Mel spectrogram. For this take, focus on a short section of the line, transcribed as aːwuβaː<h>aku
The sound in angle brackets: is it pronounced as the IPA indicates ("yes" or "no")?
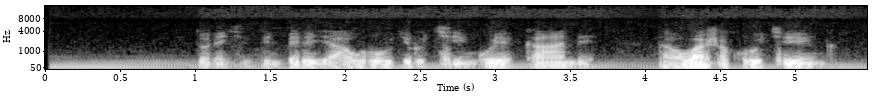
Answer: no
